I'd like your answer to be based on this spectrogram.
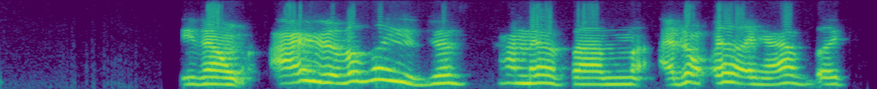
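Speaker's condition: Ataxia; had speech, physical and occupational therapy

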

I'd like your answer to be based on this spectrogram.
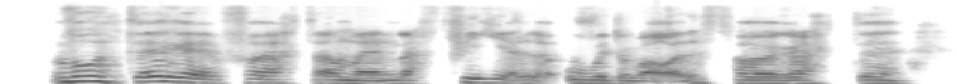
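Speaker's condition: Cerebral palsy; involuntary jerks

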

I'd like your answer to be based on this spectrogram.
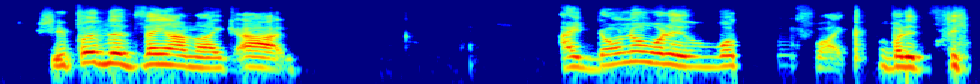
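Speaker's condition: Cerebral palsy; quadriplegic, wheelchair user

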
